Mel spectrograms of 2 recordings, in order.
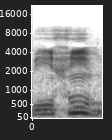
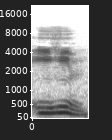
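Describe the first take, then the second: First: The word begins with a b sound. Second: The word begins with a glottal stop. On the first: The speaker calls it wrong. "এটা আমি ভুলে বা উচ্চারণ করে ফেলেছি" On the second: The speaker calls it right. "এখানে কিন্তু এটা হবে ইহিম, কারণ এই যে এটা হামজাজে"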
